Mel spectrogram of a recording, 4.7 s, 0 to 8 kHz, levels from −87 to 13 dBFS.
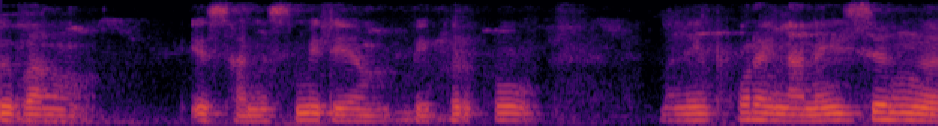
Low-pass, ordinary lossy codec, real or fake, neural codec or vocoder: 7.2 kHz; Opus, 24 kbps; real; none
